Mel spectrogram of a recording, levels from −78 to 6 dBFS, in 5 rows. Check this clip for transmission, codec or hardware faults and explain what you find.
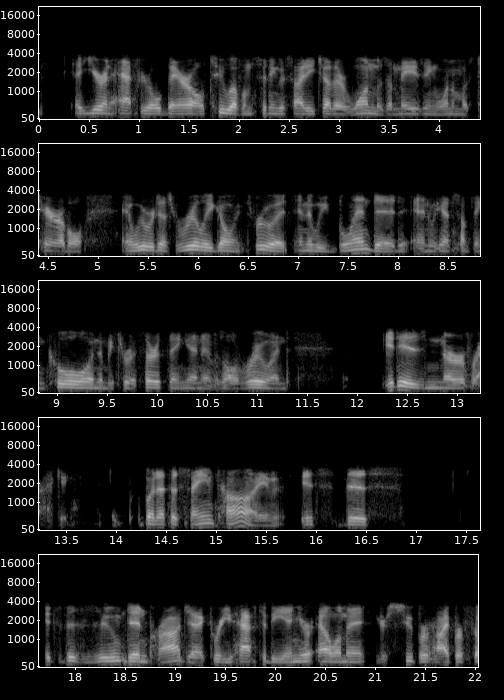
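Two faults are present: coarse low-bitrate codec coding across the whole speech clip, and two brief packet-loss gaps that the decoder papers over.

G.729 codec, throughout: the speech sounds slightly rough and synthetic, confined to a telephone band of roughly 300 Hz to 3.4 kHz with no airy top end. At 8 kbit/s, the G.729A coder discards the waveform itself and sends only a vocal-tract filter, a pitch lag and a handful of pulses per frame. The decoder rebuilds speech from those, so the fine detail and natural texture are lost.

VoIP packet loss concealed by the speech codec, at 4.53 to 4.65 s and 18.43 to 18.50 s: after "was amazing one was", and again after "it's this" and before "in project where you", the speech briefly smears into a stretched, artificial sound that sags in level, then recovers. Audio was missing for 20 ms and 30 ms, which fits two and three 10 ms frames. The decoder filled each gap by repeating its last pitch and filter with falling gain. 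Because each frame builds on the previous one, the speech stays weak or distorted until the decoder's state catches up.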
